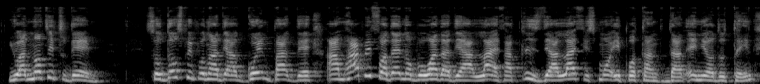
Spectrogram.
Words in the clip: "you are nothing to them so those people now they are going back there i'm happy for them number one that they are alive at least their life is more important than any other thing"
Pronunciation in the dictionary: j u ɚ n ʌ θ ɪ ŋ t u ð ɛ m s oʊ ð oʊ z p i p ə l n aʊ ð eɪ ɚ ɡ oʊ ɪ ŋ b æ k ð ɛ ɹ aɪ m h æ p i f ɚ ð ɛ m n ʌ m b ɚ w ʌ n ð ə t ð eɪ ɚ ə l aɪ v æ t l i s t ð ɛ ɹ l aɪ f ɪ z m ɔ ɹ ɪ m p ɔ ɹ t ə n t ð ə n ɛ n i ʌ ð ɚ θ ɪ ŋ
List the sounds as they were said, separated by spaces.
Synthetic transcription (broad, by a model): j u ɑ n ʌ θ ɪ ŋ t u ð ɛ m s oʊ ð oʊ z p i p ə l n aʊ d eɪ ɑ ɡ oʊ ɪ ŋ b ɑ k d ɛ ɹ aɪ m h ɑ p i f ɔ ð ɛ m n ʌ m b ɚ w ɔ n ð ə t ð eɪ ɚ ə l aɪ f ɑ t l i s t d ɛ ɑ l aɪ f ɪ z m ɔ ɹ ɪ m p ɔ t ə n t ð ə n ɛ n i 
